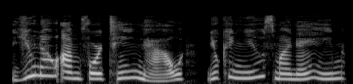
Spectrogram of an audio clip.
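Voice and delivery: put-on high, loud teenage protest; protesting teen sister. A narrator's reading. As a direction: object like a kid sister insisting she's grown. Teen sister objects to her nickname.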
